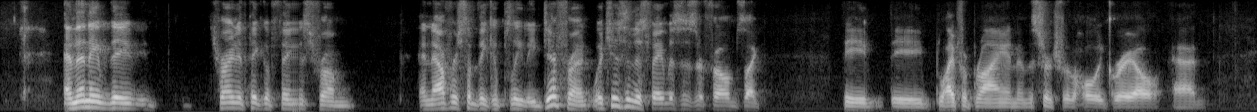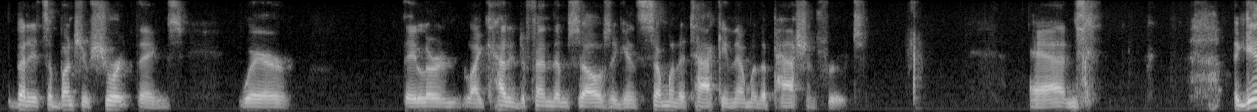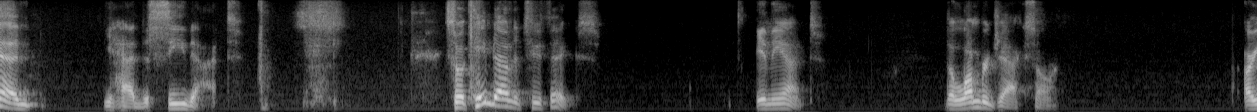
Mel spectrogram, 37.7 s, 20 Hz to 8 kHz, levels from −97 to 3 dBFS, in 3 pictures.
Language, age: English, 50-69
